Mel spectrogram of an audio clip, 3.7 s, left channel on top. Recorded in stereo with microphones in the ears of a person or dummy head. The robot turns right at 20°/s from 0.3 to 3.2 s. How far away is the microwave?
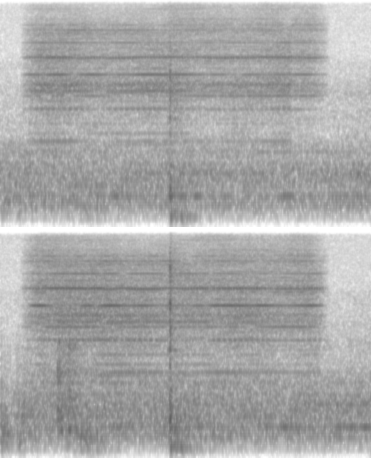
About 1.0 m.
